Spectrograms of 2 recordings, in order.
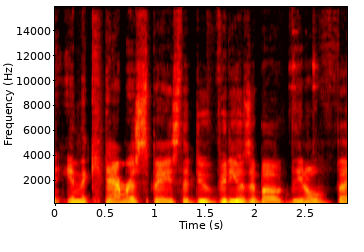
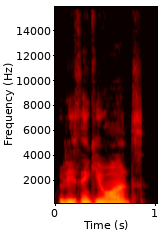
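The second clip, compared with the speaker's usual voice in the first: soft teasing coo; 7 dB quieter than usual. Real, not acted. Owner softly coaxing the whining dog. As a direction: hush and tease the whining dog.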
